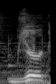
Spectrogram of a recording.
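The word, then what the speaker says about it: Björk: I Bork is like the like the actual way you're supposed to pronounce it. So sometimes that does slip out of me, but ordinarily I'm I will say Borc because when American I think colloquially Yeah, it's fine.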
